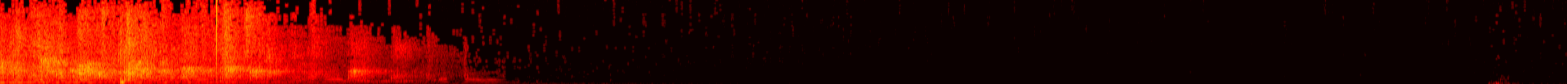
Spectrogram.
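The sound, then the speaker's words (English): An audience claps their hands in praise to Jesus, a dense, loud burst of applause lasting about four seconds before fading out, followed by silence and one faint knock near the end. “Could we just give him a hand clap of praise?”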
